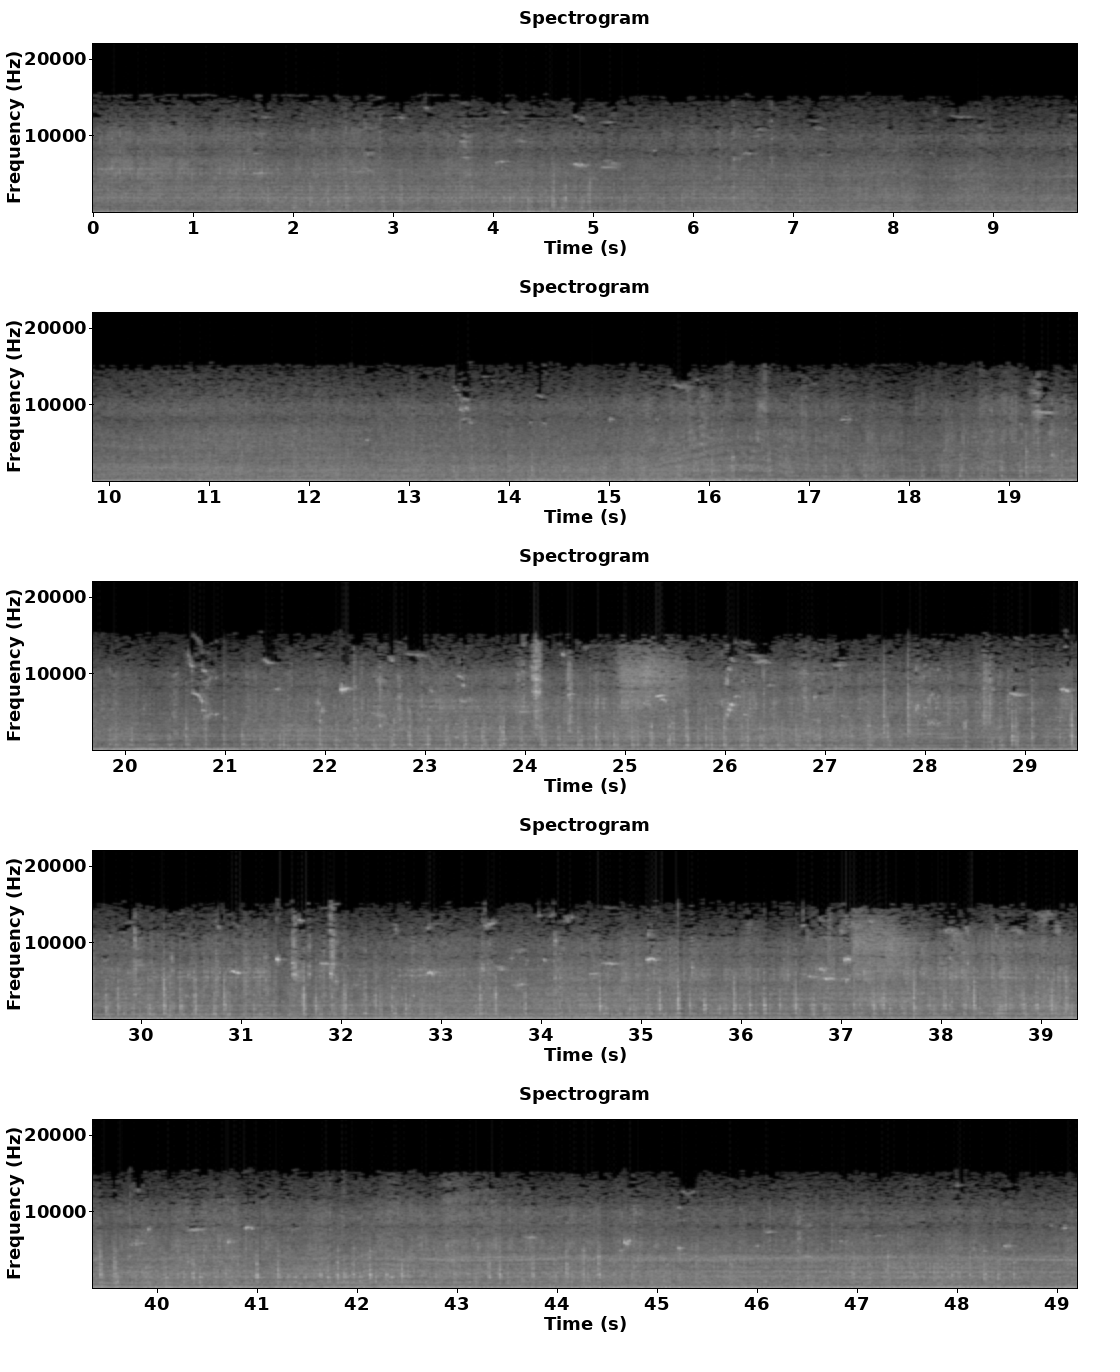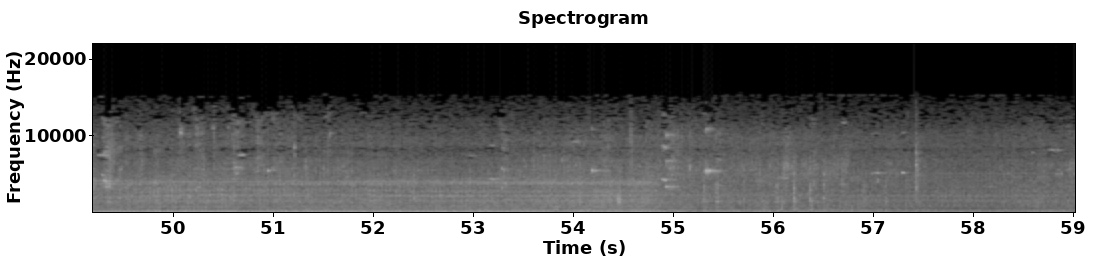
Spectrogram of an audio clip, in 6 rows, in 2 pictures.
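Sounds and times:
diesel truck engine running: 0.0s - 59.0s.

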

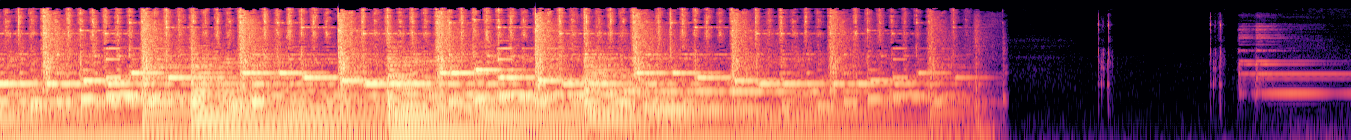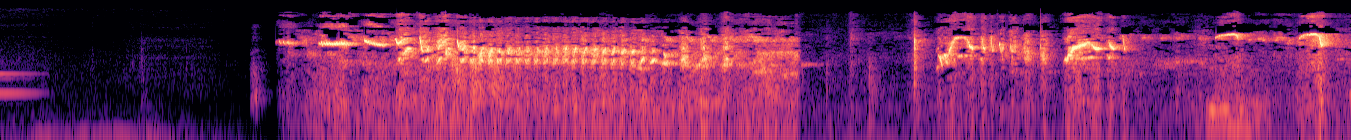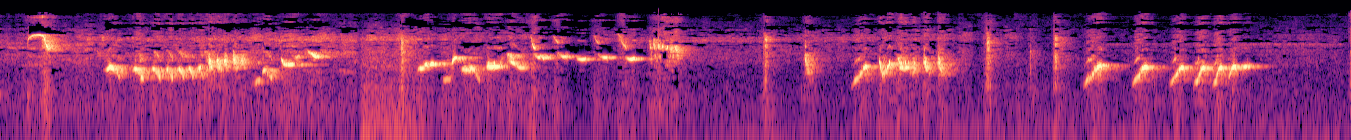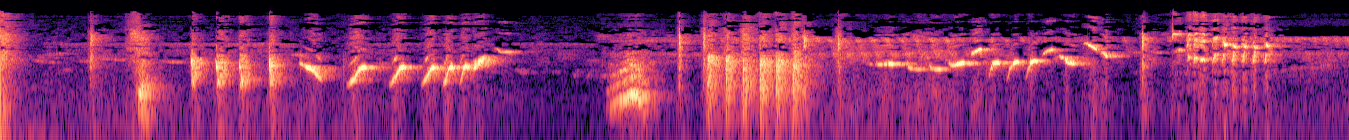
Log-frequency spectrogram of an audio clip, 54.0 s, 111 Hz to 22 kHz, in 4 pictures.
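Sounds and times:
songbird singing whistled phrases: 16.3s - 21.8s, 22.8s - 30.4s, 31.1s - 34.0s, 34.6s - 36.6s, 37.6s - 39.9s, 41.3s - 47.6s, 48.5s - 54.0s.

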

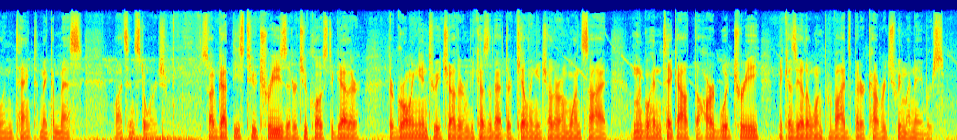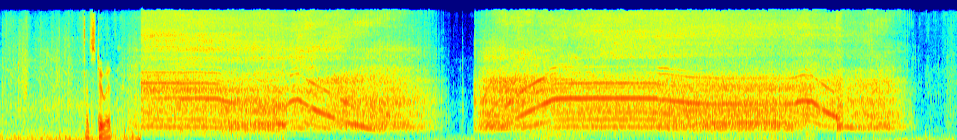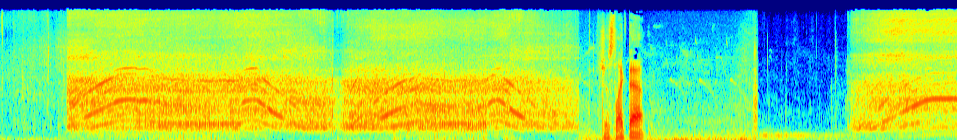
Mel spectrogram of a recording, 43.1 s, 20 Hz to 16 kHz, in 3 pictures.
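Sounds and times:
electric chainsaw cutting wood: 16.4s - 28.1s, 29.6s - 37.4s, 41.4s - 43.0s.

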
